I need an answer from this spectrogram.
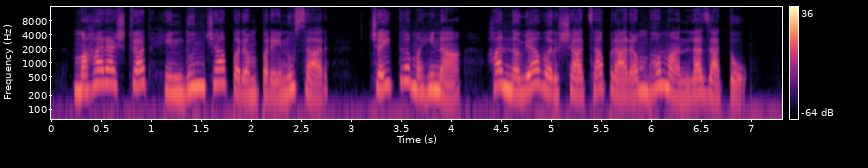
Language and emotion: Marathi, neutral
